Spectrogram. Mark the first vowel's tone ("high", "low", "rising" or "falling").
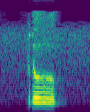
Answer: low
